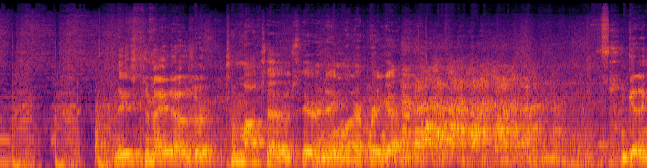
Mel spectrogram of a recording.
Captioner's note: crowd laughter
